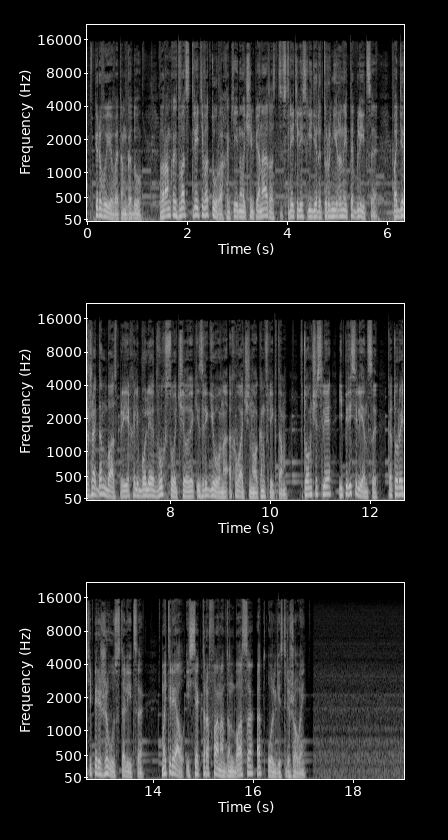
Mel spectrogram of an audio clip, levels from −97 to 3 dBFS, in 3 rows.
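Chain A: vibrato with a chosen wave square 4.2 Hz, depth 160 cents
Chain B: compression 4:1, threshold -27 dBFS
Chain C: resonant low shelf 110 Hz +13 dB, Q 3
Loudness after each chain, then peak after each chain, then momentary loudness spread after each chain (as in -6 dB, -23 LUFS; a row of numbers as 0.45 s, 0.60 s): -28.0 LUFS, -32.0 LUFS, -24.5 LUFS; -12.5 dBFS, -16.5 dBFS, -5.0 dBFS; 5 LU, 4 LU, 8 LU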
